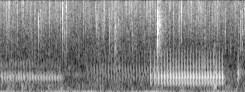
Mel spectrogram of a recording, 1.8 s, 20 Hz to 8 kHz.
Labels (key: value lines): label: biophony, croak
recorder: SoundTrap 500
